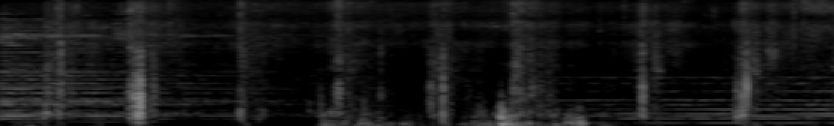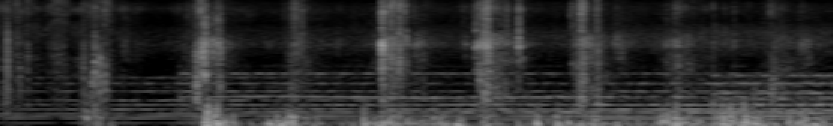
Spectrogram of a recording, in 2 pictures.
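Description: Footsteps in snow at a walking pace, about two a second, growing louder about five seconds in, over background music with sustained tones.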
